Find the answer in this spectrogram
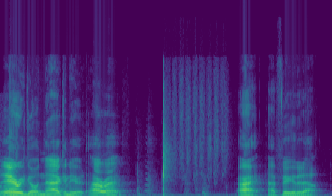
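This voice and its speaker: A man speaks at a moderate pace with a medium pitch and ordinary pitch variation. Music plays in the background. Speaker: music producer streamer. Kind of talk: casual live stream chat. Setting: live stream.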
